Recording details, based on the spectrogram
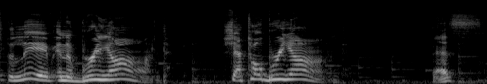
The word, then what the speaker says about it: Chateaubriand: I want to give it to him really badly, but in the French, you don't pronounce the last letter of the word. Chateaubriand.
